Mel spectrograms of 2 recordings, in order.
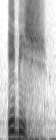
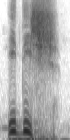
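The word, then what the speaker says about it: yiddish: comme ça qu'on prononce comment on prononce ibich idich ok merci beaucoup c'est en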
